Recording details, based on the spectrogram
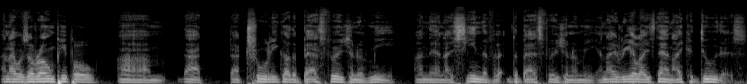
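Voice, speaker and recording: A man speaks with a Welsh accent at a fairly low pitch, his tone dark and mellow. His pace is fairly quick, with hardly any pauses and fairly even intonation. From Wales. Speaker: podcast host, former bodybuilder. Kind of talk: interview podcast chat. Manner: halting, many fillers and restarts.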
